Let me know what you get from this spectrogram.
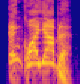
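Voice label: Medic good job, French; Incroyable !; Robot Medic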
